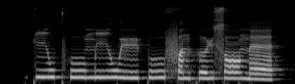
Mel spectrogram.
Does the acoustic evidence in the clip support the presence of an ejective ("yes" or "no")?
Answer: no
